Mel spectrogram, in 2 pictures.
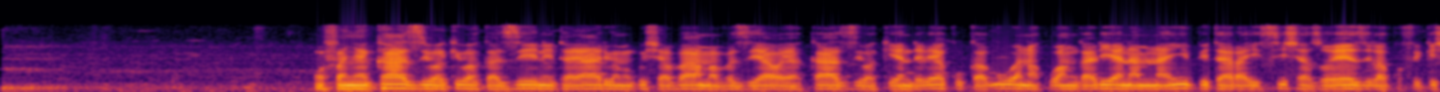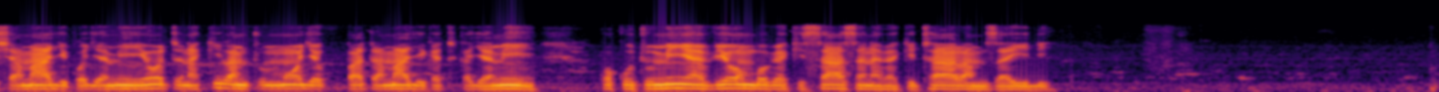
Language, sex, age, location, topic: Swahili, male, 18-24, Dar es Salaam, government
